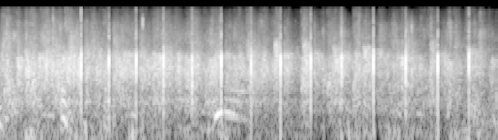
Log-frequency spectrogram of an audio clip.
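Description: An audience applauds steadily to welcome a young illustrator, a dense wash of clapping punctuated by sharper individual claps standing out at irregular moments, holding at a fairly even level for the whole stretch.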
